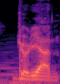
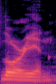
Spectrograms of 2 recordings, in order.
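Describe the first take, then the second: First: The name has a Cuban Spanish pronunciation. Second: The name has an American English pronunciation. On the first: This is the family's original pronunciation. "my parents are Cuban, so it's pronounced Jorian" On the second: This is how people in New York say it. "where everyone says Lorien"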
